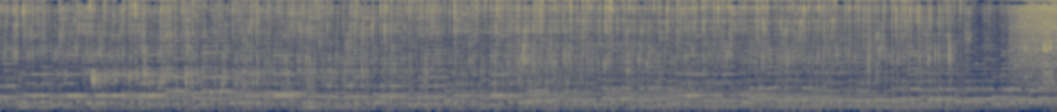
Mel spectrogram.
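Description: Background guitar music, with water poured in a steady thin stream into a ceramic mug over a tea bag.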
